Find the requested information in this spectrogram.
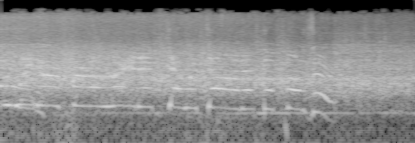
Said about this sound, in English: Yep, swish. That's the sound of a game winning basket made by Elena Delle Donne, one of the most electrifying basketball players of her generation and a personal favorite of mine.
